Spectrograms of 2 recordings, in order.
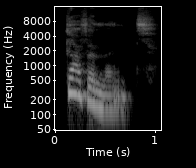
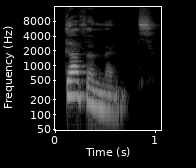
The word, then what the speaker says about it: government: va le décomposer ensemble l'accent tombe sur la première syllabe g ensuite c'est le son FA et enfin mat je vous ai mis le N mais finalement on l'entend pas vraiment on entend plus le mat on l'entendra peut-être juste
